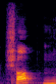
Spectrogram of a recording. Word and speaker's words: স্বপ্ন: তার মানে এটা লেখা স্বপ্ন, তাহলে বফলার উচ্চারণ দেখো হচ্ছে না, স্বপ্ন।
